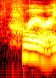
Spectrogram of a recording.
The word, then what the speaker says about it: hrair: It's spelled H-R-A-I-R, Herrera, and that means Herrera.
